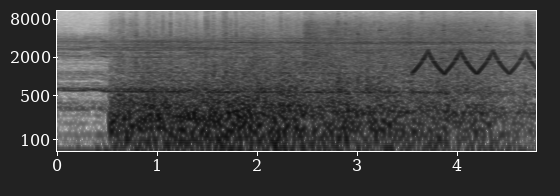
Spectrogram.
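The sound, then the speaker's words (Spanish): A massive explosion at 3:45 in the early morning of 14 December 1982 bursts in after a brief quiet moment, shaking a residential building, giving way to a loud, sustained roaring rumble, with a wailing siren rising and falling over it toward the end as alarms go off. “La madrugada del 14 de diciembre de 1982 a las 3.45 una explosión sin precedentes sacude el edificio donde vivimos.”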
